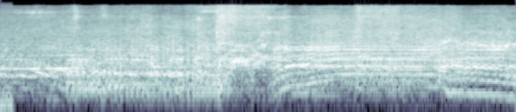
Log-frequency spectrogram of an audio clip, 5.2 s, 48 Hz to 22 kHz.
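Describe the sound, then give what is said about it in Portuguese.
A Formula 1 pit stop by Red Bull lasting 1.82 seconds, the fastest recorded in Formula 1: a racing engine roars loud throughout, its pitch swelling and dipping, with dense mechanical clatter and whine packed around it and no pause in the noise. “O áudio que você vai ouvir agora é justamente o processo desses 1.82 segundos de duração.”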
